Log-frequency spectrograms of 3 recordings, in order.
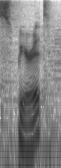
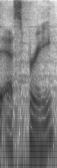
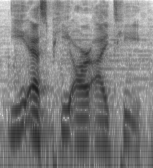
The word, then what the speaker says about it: Esprit: begin corrections music please the lotus esprit is not pronounced as spirit it's pronounced esprit like i correctly did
